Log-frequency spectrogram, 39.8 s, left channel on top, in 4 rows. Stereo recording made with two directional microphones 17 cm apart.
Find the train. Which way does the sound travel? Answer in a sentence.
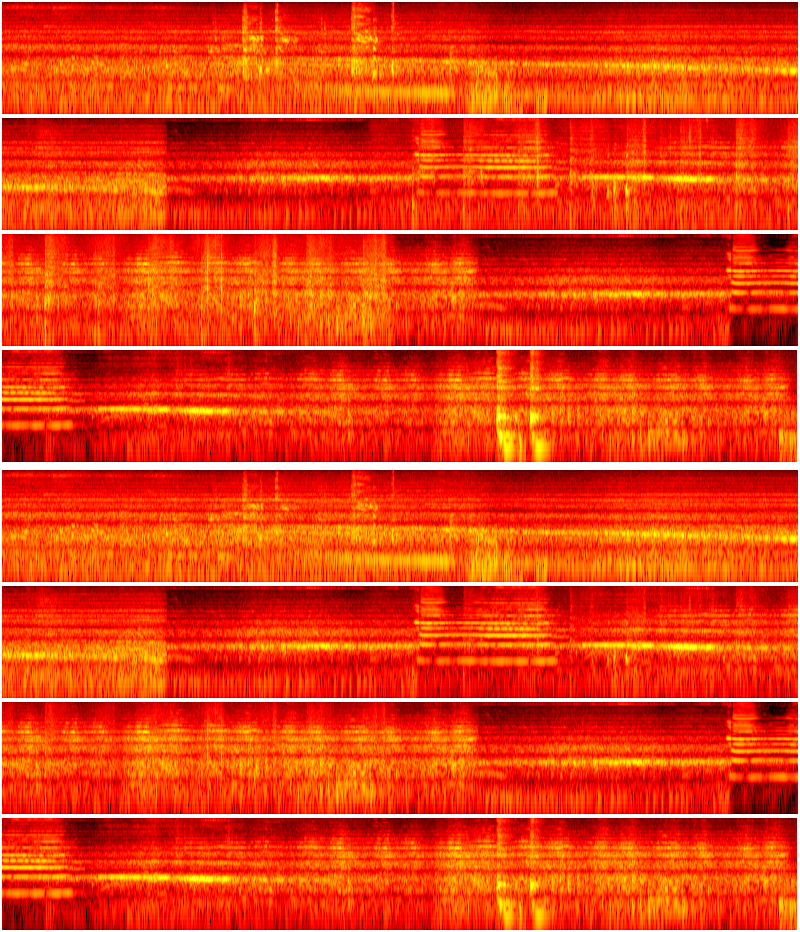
You can hear the train stay put.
